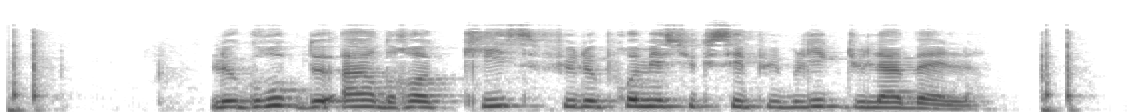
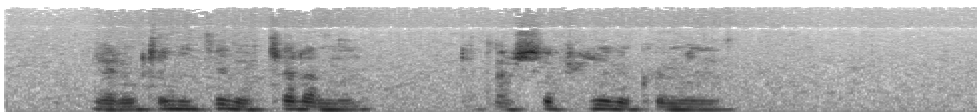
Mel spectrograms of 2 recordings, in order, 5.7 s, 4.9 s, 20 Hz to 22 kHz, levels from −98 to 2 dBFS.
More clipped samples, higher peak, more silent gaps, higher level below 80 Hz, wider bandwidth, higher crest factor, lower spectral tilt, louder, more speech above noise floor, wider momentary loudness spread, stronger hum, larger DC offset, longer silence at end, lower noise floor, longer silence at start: neither; second, -16 dBFS vs -2 dBFS; first, 5.14-5.19 s vs none; second, -62 dBFS vs -50 dBFS; second, 9.2 kHz vs 17 kHz; about the same, 18 dB vs 20 dB; about the same, -5 dB/octave vs -5.5 dB/octave; second, -33 LUFS vs -18 LUFS; first, 45 dB vs 29 dB; second, 16 LU vs 22 LU; neither; neither; second, 0.35 s vs 1.2 s; first, -77 dBFS vs -47 dBFS; second, 0.05 s vs 0.45 s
